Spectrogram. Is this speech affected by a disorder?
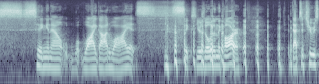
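Yes: stuttering; no longer uses fluency techniques, stutters openly including in acting; fluent when singing, formerly word switching and circumlocution, hiding caused tension and struggle; here prolonged sounds.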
